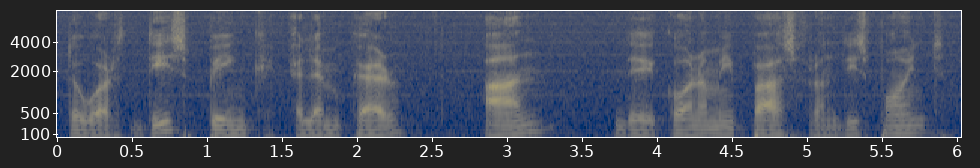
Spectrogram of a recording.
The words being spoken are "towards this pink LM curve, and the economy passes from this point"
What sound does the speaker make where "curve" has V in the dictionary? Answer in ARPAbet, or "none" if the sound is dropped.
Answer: none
